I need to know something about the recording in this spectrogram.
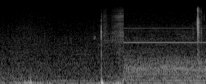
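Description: Multimeter continuity tester beeping: a click about a second in, then a steady high beep lasting under a second. The beep signals continuity between one side of the dipole and the shield of the coax connector.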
